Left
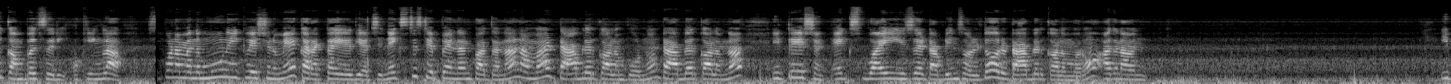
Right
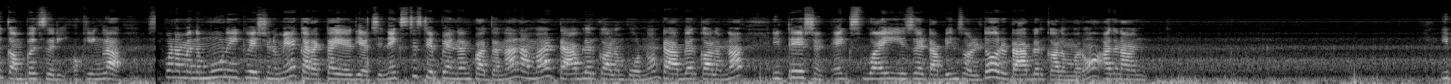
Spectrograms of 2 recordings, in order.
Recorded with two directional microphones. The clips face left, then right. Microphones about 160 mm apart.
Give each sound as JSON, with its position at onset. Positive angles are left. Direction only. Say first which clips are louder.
{"t": 0.0, "sound": "a woman's voice", "louder": "left 4 dB", "side_deg": 60}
